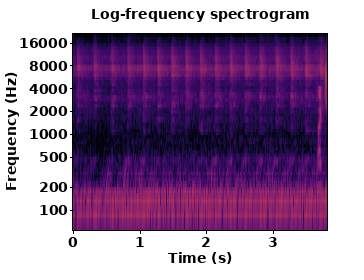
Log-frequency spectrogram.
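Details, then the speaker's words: 2007 Toyota Hilux 4x4 with swapped 3UZ V8, first runs after swap: deep rumble with uneven, lumpy pulse, one side seemingly not firing; misfire, suspected lost coil on one side, later fixed with right-hand side running properly. "i think we've lost a coil on one side"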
